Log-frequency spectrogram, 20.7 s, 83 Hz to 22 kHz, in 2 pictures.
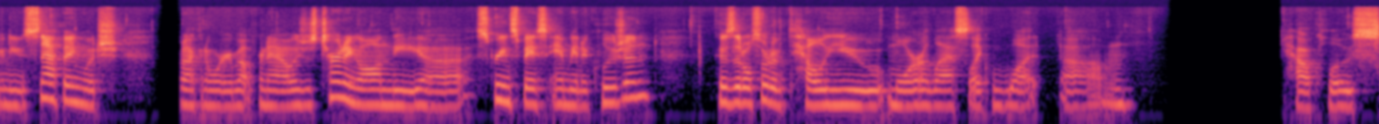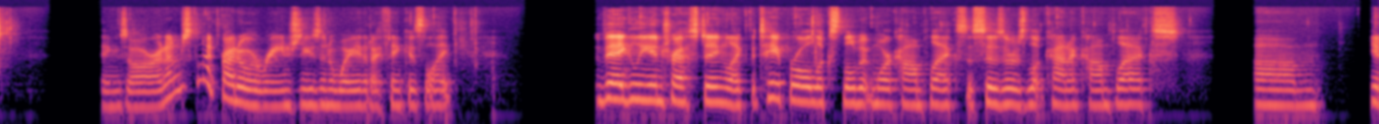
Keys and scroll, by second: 10.2 e, 13.7 w.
